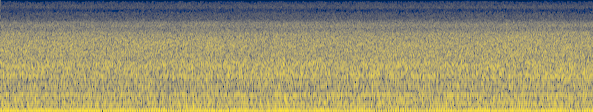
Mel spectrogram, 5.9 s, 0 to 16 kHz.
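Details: Cummins ISL9 after an in-frame rebuild for dust damage, with a retrofitted truck-style fan, at idle. A steady, even beat with constant fan whirr and no knocks or misses; it charges and has good oil pressure: a healthy engine.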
